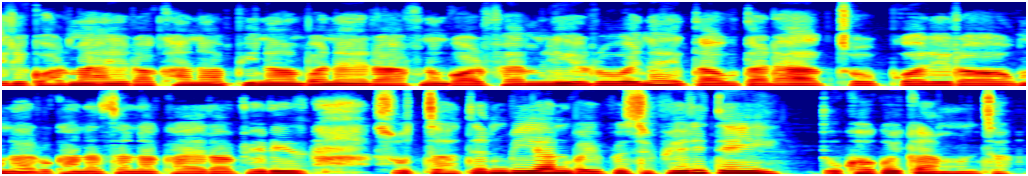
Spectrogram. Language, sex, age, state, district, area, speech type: Nepali, female, 30-45, West Bengal, Darjeeling, rural, spontaneous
